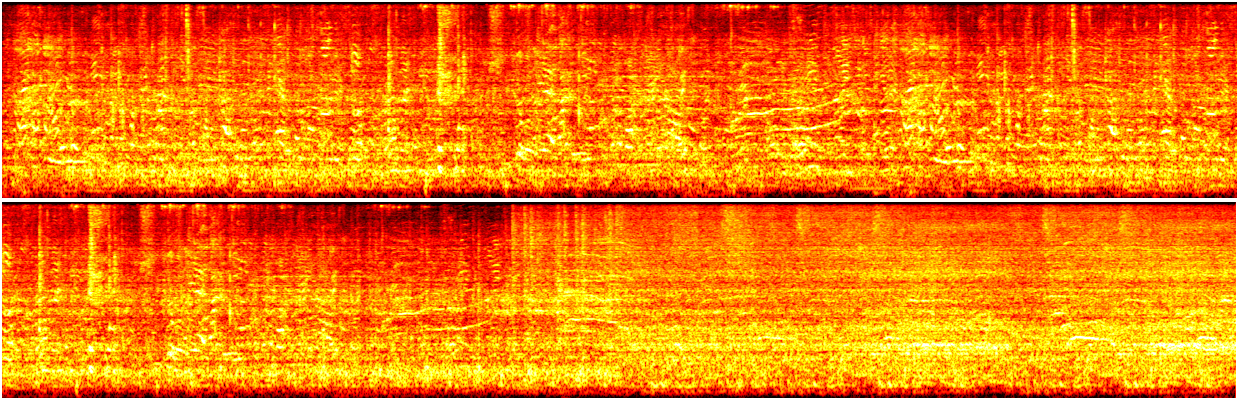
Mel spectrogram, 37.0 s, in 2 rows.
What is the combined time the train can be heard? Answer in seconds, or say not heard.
37 s.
